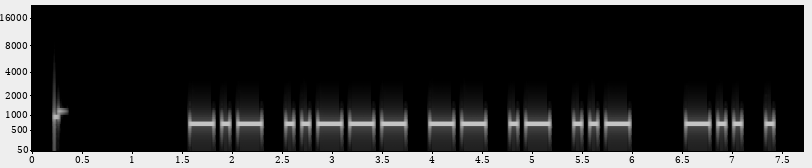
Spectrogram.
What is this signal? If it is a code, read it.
Morse code, heard as a keyed tone, about 15 wpm, 700 Hz. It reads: K2MAU DE
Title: USA Callsign DE Callsign 15wpm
